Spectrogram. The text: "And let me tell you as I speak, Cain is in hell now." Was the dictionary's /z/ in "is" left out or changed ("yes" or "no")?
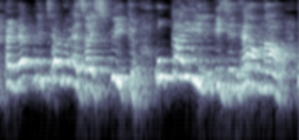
no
